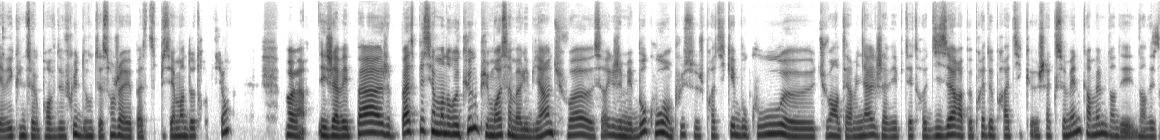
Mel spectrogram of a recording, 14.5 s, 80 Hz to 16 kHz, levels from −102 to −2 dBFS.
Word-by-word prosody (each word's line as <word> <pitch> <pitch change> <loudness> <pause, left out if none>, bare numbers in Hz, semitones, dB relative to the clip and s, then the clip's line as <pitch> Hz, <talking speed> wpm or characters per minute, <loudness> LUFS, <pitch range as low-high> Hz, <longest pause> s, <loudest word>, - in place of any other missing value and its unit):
y - - 0
avait 145 +3 -1
qu'une 165 +1 -2
seule 150 -2 -2
prof 150 0 -3
de 150 +1 -3
flûte 170 +4 0
donc 160 0 -1
de 155 - -1
toute - - -4
façon 175 +4 -2
j'avais 155 -4 0
pas - - -4
spécialement 160 -1 -3
d'autres 160 +4 -3
options, 240 +3 -4 0.7
voilà. 175 -3 +2
Et 170 - +4
j'avais 160 0 +5
pas 220 +5 +6
j'avais 185 -4 -2
pas 225 +5 +6
spécialement 240 -3 +3
de 205 - +5
recul 200 - +4
puis 185 - -1
moi 175 +1 +4
ça 185 0 +1
m'allait 145 -3 +1
bien 165 +11 +1
tu 225 +1 -9
vois, 180 0 0
heu, 155 - -4
c'est - - -6
vrai 180 - -3
que 175 - 0
j'aimais 155 -3 +1
beaucoup 225 - +2
en 180 - +1
plus 185 +2 -9
je 155 - -10
pratiquais 160 +3 -5
beaucoup 180 +5 0
heu, 150 -4 +1
tu - - -10
vois 170 - -1
en 160 - 0
terminale 155 +5 -2
j'avais 150 -1 -4
peut-être 155 +1 -8
10 160 +4 -1
heures 185 -2 +4
à - - -2
peu 155 0 -7
près 180 +3 -7
de 165 - -3
pratique, 160 +1 -9
heu, - - -6
chaque 160 0 -4
semaine 195 +10 0
quand 185 -4 -3
même 200 +2 +1
dans 165 -3 -5
des 75 - -3
dans 80 - -6
des 150 0 -6
165 Hz, 275 wpm, -23 LUFS, 155-190 Hz, 0.7 s, pas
